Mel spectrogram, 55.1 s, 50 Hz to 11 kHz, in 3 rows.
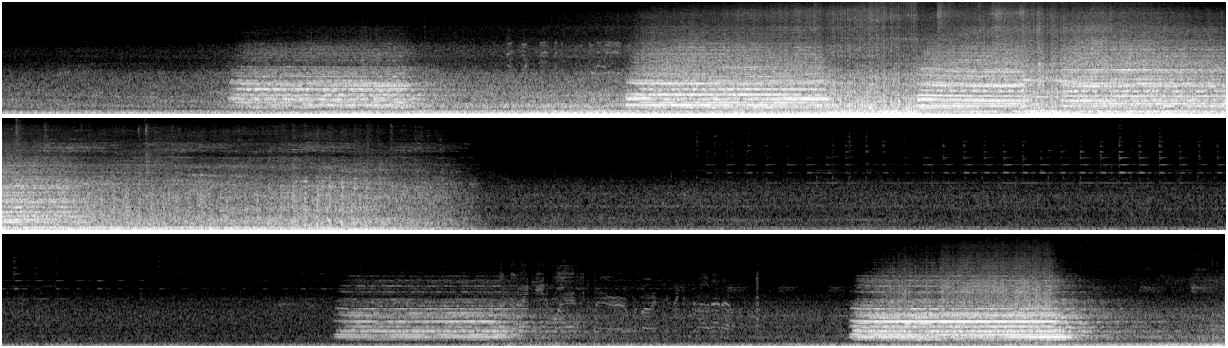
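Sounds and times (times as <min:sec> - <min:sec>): train engine and wheel rumble: 0:00.0 - 0:55.0
locomotive air horn blasts: 0:03.4 - 0:06.8, 0:09.0 - 0:12.7, 0:13.6 - 0:20.0, 0:41.7 - 0:45.3, 0:49.4 - 0:53.7.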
